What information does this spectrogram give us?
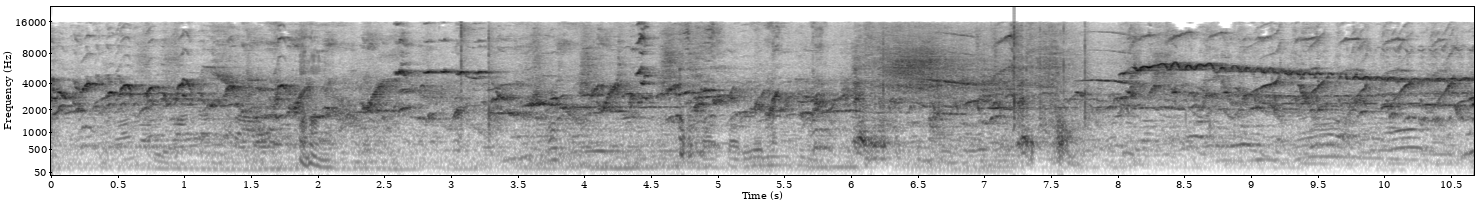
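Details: Young wild-caught white-rumped shama, first-place winner of the youth class at a bird-singing contest in Pekalongan, Central Java, Indonesia, on 29 July 2024; dense high warbled phrases and whistles, with a crowd talking and clapping throughout.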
